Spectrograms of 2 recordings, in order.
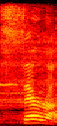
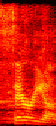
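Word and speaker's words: Saria: oh and the correction it is not sarah song that normally plays in this place it's seria's song so i mispronounced that it's just something i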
